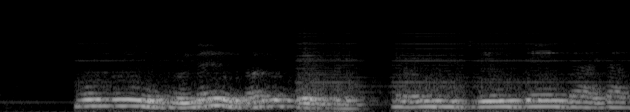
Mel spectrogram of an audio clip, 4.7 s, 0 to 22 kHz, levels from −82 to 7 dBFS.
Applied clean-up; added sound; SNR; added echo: neural separator model SepFormer DNS4.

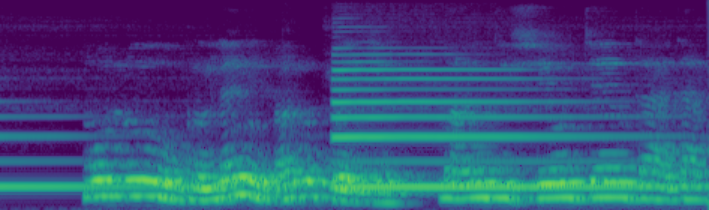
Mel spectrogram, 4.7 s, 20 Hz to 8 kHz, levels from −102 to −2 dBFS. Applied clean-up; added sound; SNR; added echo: none; Wind instrument, woodwind instrument; 6 dB; reverberation time 2.0 s.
